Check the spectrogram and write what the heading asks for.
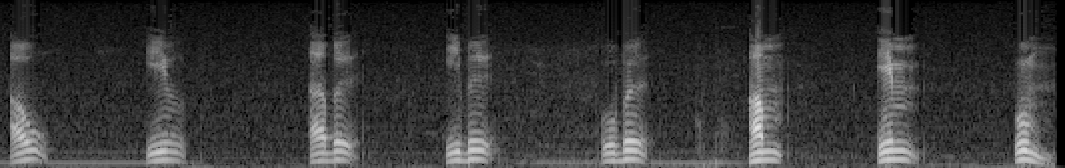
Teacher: வாவ் ப மீம் இரு உதடுகளுக்கு மத்தியில் வெளியாகும்.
